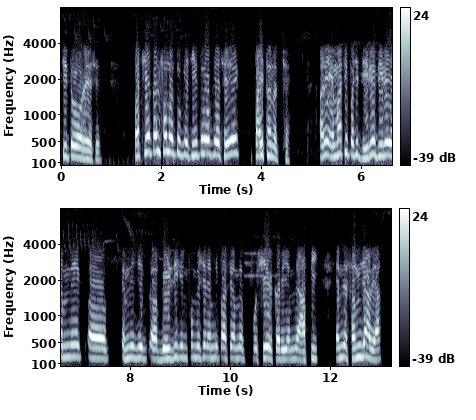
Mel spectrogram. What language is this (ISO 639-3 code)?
guj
